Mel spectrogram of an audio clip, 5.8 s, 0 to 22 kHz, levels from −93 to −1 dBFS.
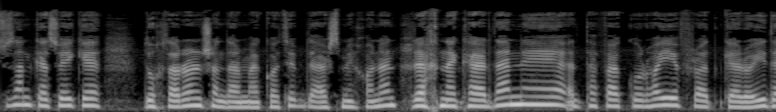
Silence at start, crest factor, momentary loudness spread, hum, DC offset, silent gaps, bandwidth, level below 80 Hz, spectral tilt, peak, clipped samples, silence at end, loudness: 0 s; 16 dB; 7 LU; none; under 0.1%; none; 15 kHz; -66 dBFS; -5.5 dB/octave; -14 dBFS; under 0.1%; 0 s; -31 LUFS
